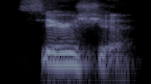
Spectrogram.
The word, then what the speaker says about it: Saoirse: So how do you pronounce her name? Saoirse.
